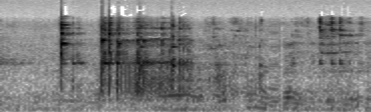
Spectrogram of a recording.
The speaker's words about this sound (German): Genau, ich würde sagen, auf den Schreck stoßen wir erstmal ganz kurz an. Prost.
